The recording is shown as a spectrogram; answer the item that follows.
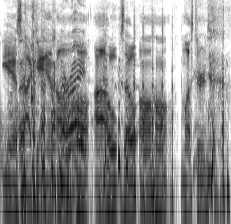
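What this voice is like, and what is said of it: Billy Bob Thornton Sling Blade impression. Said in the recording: “that's Sling Blade ... That was an excellent impression of Billy Bob Thornton”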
